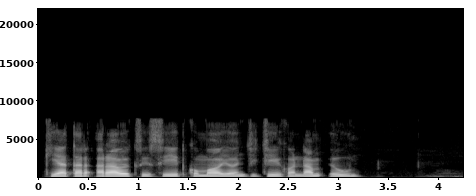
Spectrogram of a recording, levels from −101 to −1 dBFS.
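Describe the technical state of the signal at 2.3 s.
At 2.3 s the speech is intact, with no dropout, glitch or other fault, only the light graininess and 8 kHz top end expected of the mSBC Bluetooth headset codec path.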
